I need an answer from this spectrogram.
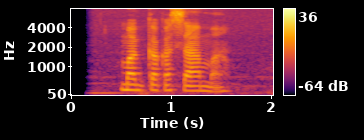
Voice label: Tagalog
